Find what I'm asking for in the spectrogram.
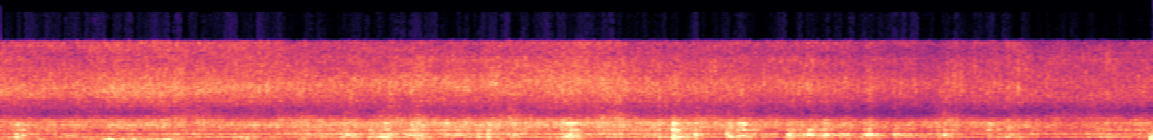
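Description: Mint and coriander leaves sautéing in a pan for mutton biryani made with seeraga samba rice, a soft, steady sizzle with low stirring scrapes and no talk.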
